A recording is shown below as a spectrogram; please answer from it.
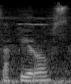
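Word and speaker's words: σάπφειρος: it's hebrew strong 5601 in greek is uh pronounced saphiros which is greek strong four five five two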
